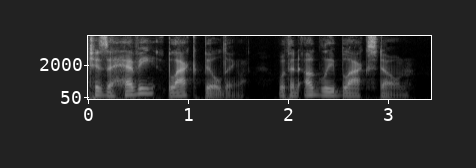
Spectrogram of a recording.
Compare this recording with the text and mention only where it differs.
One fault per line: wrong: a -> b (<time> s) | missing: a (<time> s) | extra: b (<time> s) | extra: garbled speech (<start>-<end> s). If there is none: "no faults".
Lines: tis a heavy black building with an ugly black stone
no faults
